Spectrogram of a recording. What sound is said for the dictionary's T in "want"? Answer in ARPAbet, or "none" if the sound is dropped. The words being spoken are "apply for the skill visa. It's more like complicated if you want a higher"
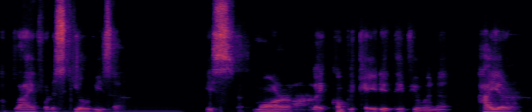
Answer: none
